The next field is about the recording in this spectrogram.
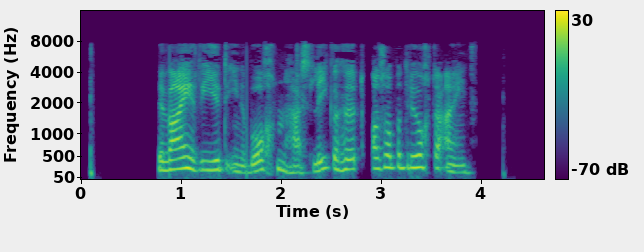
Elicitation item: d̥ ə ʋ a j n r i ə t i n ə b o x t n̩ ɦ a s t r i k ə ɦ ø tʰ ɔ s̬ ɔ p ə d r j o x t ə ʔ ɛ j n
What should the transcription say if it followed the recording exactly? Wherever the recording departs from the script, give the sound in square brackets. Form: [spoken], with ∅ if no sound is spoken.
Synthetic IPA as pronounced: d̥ ə ʋ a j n r i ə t i n ə b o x t n̩ ɦ a s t [l] i k ə ɦ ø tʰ ɔ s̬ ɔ p ə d r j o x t ə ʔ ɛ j n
